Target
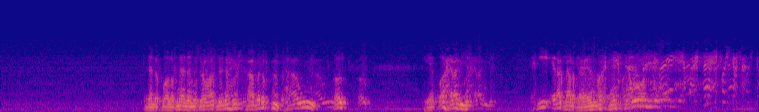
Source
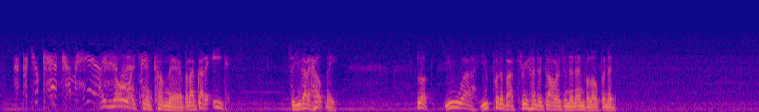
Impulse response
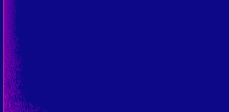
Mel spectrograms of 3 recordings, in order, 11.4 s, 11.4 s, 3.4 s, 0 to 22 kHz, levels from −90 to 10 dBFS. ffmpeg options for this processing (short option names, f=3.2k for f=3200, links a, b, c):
-filter_complex "[0:a]areverse,asplit=2[a][b];[b]adelay=360,highpass=300,lowpass=3.4k,asoftclip=type=hard:threshold=-25dB,volume=-10dB[c];[a][c]amix=inputs=2:normalize=0[d];[1:a]atrim=start_sample=2205,afade=t=out:st=0.2:d=0.01,atrim=end_sample=9261,asetrate=66150,aresample=44100[e];[d][e]afir=irnorm=-1:irlink=0"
